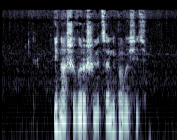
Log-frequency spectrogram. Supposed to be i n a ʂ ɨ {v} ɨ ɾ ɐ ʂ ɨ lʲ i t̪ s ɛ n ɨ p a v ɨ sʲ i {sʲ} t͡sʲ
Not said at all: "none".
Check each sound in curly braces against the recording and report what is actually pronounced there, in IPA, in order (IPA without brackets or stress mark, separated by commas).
v, none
